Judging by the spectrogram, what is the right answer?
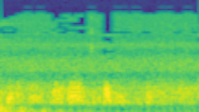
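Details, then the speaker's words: Rapid, rhythmic whooshing pulses over faint static from a home handheld Doppler with gel on a pregnant woman's abdomen, fetal sex not yet known; fetal heartbeat on Doppler. "so you guys are wondering what that sound is um that's the baby's heartbeat so i have a doppler that you put on your stomach"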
